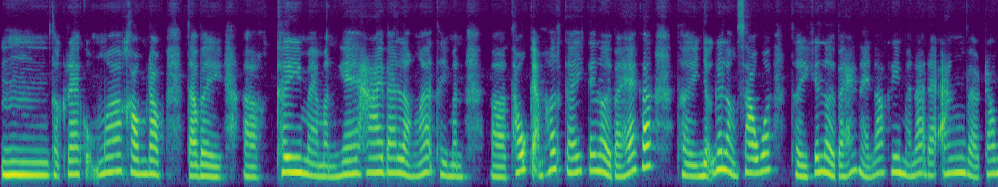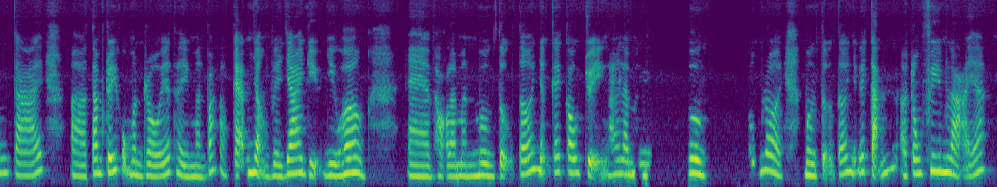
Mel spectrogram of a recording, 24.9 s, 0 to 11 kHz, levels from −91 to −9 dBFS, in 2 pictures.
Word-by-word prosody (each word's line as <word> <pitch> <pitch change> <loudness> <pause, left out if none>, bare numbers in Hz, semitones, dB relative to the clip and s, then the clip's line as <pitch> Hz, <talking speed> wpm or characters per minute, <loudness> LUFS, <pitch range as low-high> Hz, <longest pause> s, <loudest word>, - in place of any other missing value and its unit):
Ừm, 220 -1 +4
thực 215 -3 -5
ra 235 0 0
cũng, 245 +1 -5
a, 280 +2 +2
không 250 -4 +1
đâu, 240 -2 +3 0.3
tại 200 -1 +2
vì, 190 -2 0 0.2
ờ, 185 -4 -3 0.2
khi 270 0 +5
mà 220 -5 0
mình 190 -1 -3
nghe 230 +4 +1
2-3 260 +1 +1
lần 215 -6 0
á 260 +3 0
thì 220 -3 -3
mình, 195 -1 -3 0.3
ờ, 185 -2 -1
thấu 290 +3 +3
cảm 215 - -1
hết 305 +6 0
cái 270 0 0
cái 290 0 +1
lời 265 -6 +3
bài 190 -1 -1
hát 265 +8 +1
á, 360 +1 +6 0.4
thì 205 -4 -1
những 210 +4 0
cái 315 - +5
lần 275 -8 +2
sau 255 +4 +2
á, 305 +1 -2
thì 195 -6 -2
cái 265 - +3
lời 255 -6 +3
bài 195 - -2
hát 285 +8 -3
này 205 -9 -3
nó 245 +6 -4
khi 270 -1 +1
mà 225 -5 -1
nó 245 +4 -2
đã 215 -2 -4
ăn 260 +4 0
vào 195 -7 -4
trong 245 +2 -2
cái, 215 +4 -2 0.3
ờ, 200 -3 -3
tâm 250 0 +3
trí 265 +1 +6
của 305 - -5
mình 230 -5 -1
rồi 200 0 0
á 255 - 0
thì 210 -7 -1
mình 190 -1 -3
bắt 285 +3 -2
đầu 265 -6 -8
cảm 205 +1 -1
nhận 255 -6 +4
về 200 0 -2
giai 245 +5 +3
điệu 220 -4 -3
nhiều 205 -1 0
hơn. 250 -1 +5 0.5
À, 195 -2 0
hoặc 205 - -5
là 195 0 0
mình 200 0 -1
mường 205 -2 +1
tượng - - -4
tới 245 +6 +2
những 275 -4 -2
cái 270 +1 -2
câu 255 -1 +2
chuyện, 445 - -1
hay 230 +3 -3
là 230 -1 0
mình 210 0 -2 0.5
mường 245 -3 +6 0.6
đúng 440 - -10
rồi, 270 -7 +2 0.3
mường 215 -3 +2
tượng - - -6
tới 240 +4 -1
những 255 -1 -2
cái 270 +1 -1
cảnh 260 +5 0
ở 205 - -3
trong 245 +2 +2
phim 275 +2 +4
lại 225 -6 +1
á. 275 +7 -1
235 Hz, 230 wpm, -21 LUFS, 205-260 Hz, 0.6 s, á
